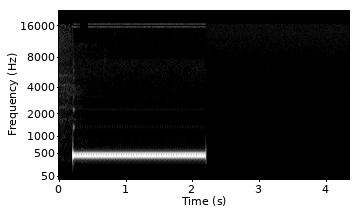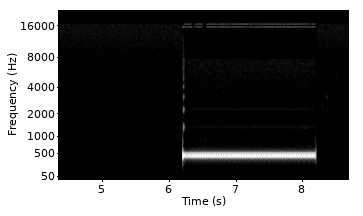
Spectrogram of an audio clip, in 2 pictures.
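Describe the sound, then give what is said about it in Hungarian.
A telephone line tone sounds after a call drops: two long, steady, mid-pitched beeps of about two seconds each, separated by several seconds of silence, loud and alone. “úgy látszik, hogy megint megszakadt a vonal.”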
